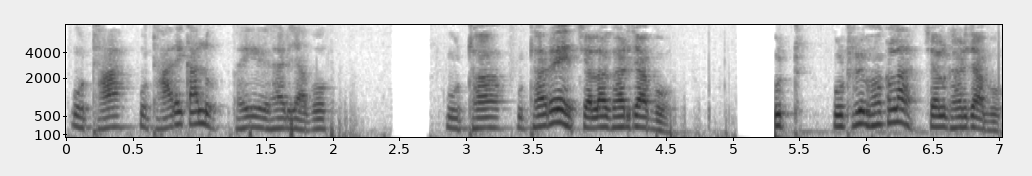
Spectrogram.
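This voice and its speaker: In a cartoonish character voice, a woman speaks at a high pitch with long, frequent pauses. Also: moderate pace. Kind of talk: comic cartoon voice.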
